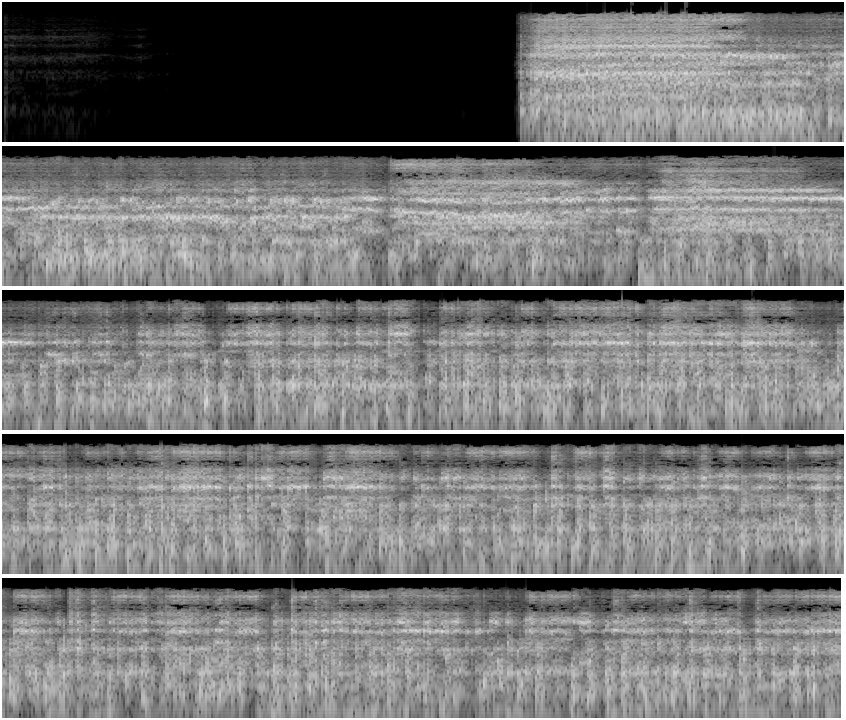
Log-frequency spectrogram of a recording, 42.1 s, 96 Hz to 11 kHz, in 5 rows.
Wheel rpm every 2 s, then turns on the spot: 0, 0, 40, 160, 160, 170, 160, 160, 160, 160, 160, 160, 160, 160, 160, 160, 160, 160, 160, 160, 160.
none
